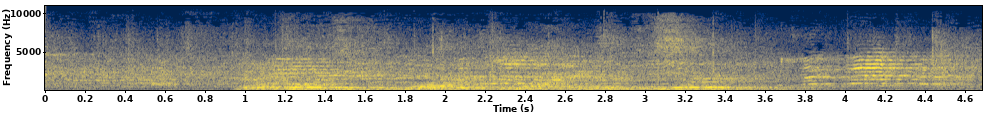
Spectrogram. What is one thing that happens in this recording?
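A crowd of players and spectators cheers and shouts loudly.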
